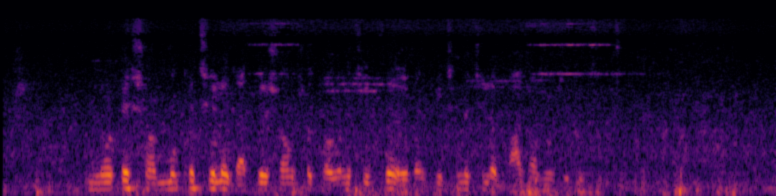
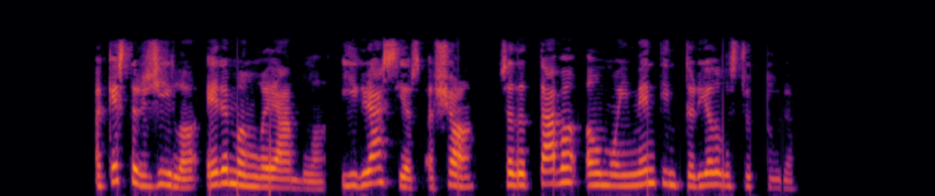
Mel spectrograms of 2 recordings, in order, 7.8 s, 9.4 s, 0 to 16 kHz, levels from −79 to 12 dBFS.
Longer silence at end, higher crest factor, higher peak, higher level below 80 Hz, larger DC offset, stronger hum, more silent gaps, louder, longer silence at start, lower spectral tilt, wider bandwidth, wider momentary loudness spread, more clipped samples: second, 0 s vs 1.45 s; about the same, 22 dB vs 18 dB; second, -6 dBFS vs 0 dBFS; first, -42 dBFS vs -56 dBFS; neither; neither; neither; second, -26 LUFS vs -17 LUFS; second, 0.05 s vs 0.95 s; first, -7 dB/octave vs -3.5 dB/octave; first, 11.5 kHz vs 7.8 kHz; first, 22 LU vs 13 LU; neither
